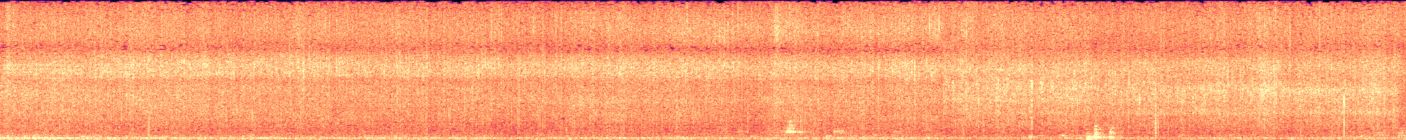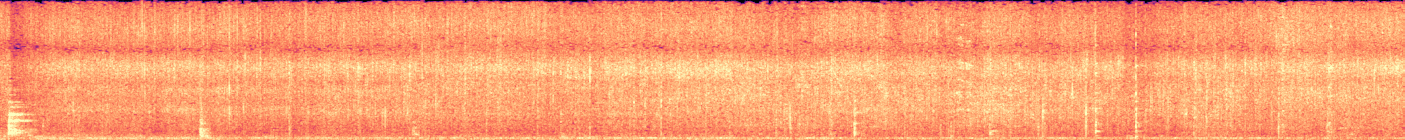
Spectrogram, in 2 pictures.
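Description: Sliced pork frying on an oiled teppanyaki griddle: a steady sizzle, with a few light clicks and one sharp clack about halfway through.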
